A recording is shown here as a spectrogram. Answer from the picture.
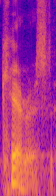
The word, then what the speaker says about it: charis: Now, the word forgave there is a great word because it is the Greek word charis, or charis, actually, a right pronunciation, C-H-A-R-I-S.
